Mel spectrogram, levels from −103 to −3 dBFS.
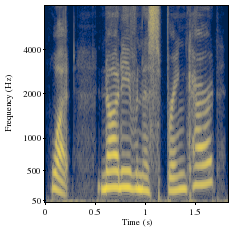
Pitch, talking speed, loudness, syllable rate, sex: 235 Hz, 195 wpm, -17 LUFS, 5.1 syllables/s, female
